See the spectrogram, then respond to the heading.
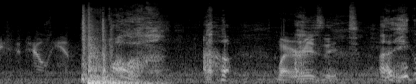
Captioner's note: slams, Pruitt grunts, coughs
